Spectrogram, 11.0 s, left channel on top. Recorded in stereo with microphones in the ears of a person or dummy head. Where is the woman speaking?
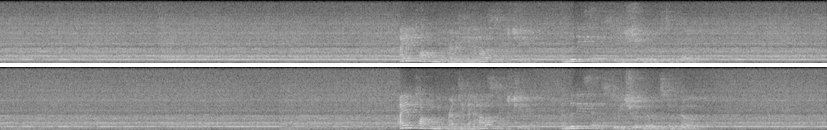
30° right (ahead or behind), 2 m; by 9.3 s 40° right (ahead or behind), 5 m.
